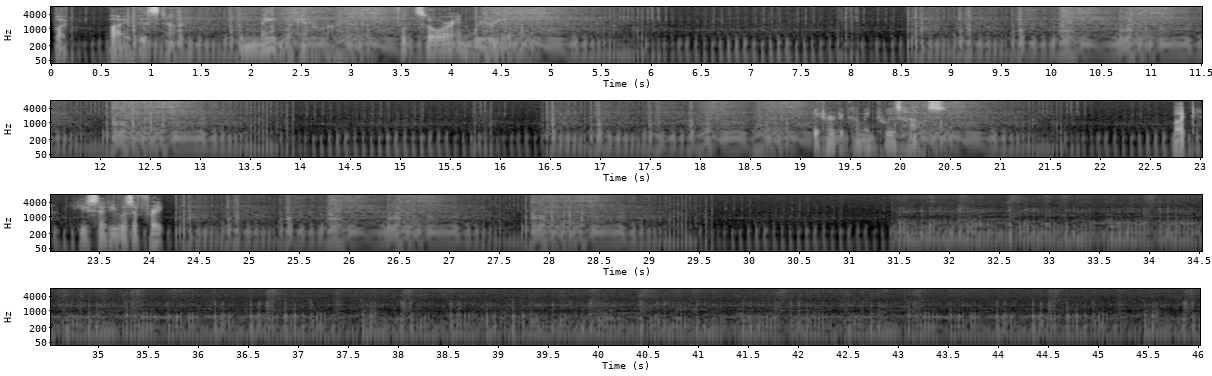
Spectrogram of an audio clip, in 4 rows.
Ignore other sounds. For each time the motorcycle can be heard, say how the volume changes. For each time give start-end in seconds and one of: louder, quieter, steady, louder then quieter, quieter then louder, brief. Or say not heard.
0.0-45.9 quieter.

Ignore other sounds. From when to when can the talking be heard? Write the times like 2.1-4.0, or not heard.
0.0-4.7, 19.1-20.6, 22.6-24.1.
